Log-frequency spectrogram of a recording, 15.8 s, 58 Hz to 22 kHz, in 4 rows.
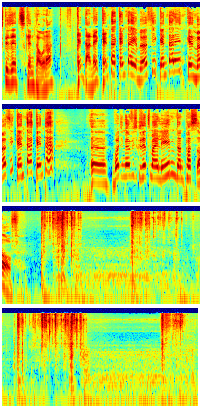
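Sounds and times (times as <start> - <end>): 
speech: 0.0 - 8.4
keys jangling: 8.7 - 9.6, 10.5 - 13.6, 15.1 - 15.7
faulty car starter cranking without the engine starting: 8.7 - 15.7.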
